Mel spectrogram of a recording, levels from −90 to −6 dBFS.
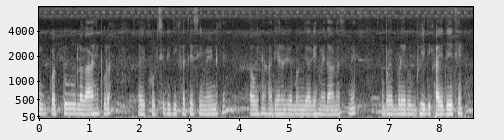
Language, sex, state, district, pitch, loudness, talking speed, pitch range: Chhattisgarhi, male, Chhattisgarh, Rajnandgaon, 120 Hz, -21 LUFS, 165 wpm, 120-130 Hz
